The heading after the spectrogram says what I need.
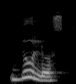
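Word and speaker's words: δοῦλος: Dulos. Sí, dulos en el griego, ¿no? Yo digo dulos. Así se escribe, pero es es dulos la palabra dulos.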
